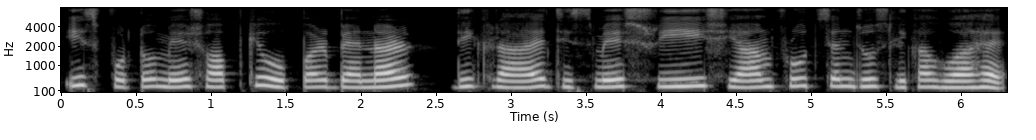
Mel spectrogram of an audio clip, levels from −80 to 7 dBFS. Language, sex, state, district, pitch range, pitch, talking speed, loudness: Hindi, female, Assam, Kamrup Metropolitan, 230-260 Hz, 245 Hz, 180 wpm, -16 LUFS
